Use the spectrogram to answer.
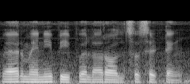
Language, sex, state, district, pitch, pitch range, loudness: English, male, Karnataka, Bangalore, 115 Hz, 110-120 Hz, -14 LUFS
